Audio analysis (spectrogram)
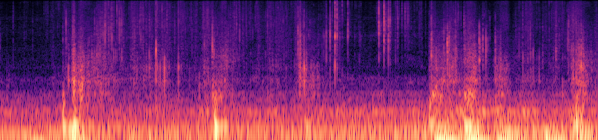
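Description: Two hands dig into a bowl filled mostly with powdered white gym chalk (magnesium carbonate), squeezing and rubbing the powder and the last small lumps. Soft, dense crunching and crinkly rustling runs throughout, with brief louder crunches near the start and a stronger, busier stretch of squeezing toward the end.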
